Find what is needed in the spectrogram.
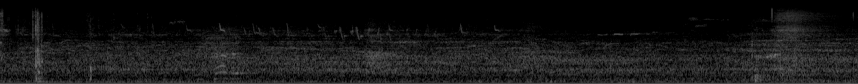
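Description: Quiet outdoor background hiss with faint, scattered high bird chirps.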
